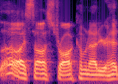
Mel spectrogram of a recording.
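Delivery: put-on flat, matter-of-fact voice. Retelling Data describing his dream to Riker: imitating Data, matter-of-fact. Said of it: "he says it so matter-of-factly".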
